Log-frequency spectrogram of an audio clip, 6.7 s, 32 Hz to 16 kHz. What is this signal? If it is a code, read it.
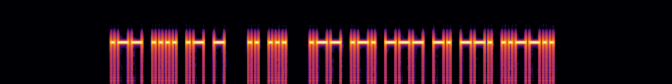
Morse code, heard as a keyed tone, about 34 wpm, 700 Hz. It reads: WHAT IS WRONG?
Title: Sentences from Top 900 Words 35wpm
